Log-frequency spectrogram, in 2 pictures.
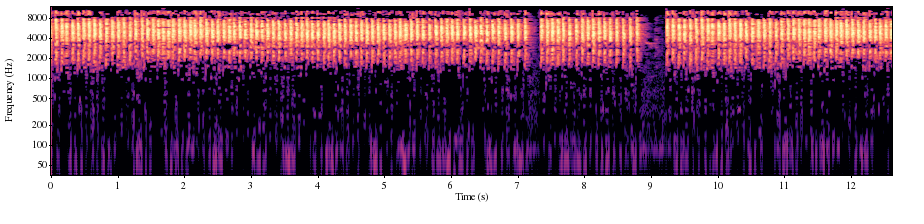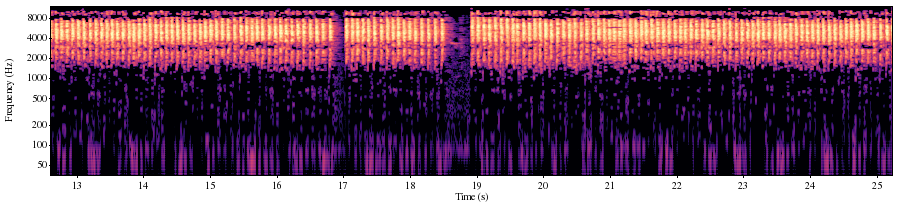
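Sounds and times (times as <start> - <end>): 
Eurasian tree sparrow chirping: 0.0 - 25.2.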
